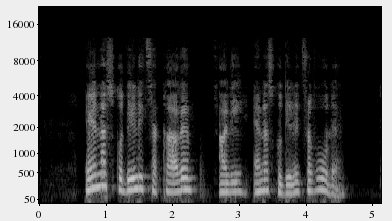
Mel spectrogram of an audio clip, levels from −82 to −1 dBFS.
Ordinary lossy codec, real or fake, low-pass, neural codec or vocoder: AAC, 32 kbps; fake; 19.8 kHz; codec, 44.1 kHz, 2.6 kbps, DAC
